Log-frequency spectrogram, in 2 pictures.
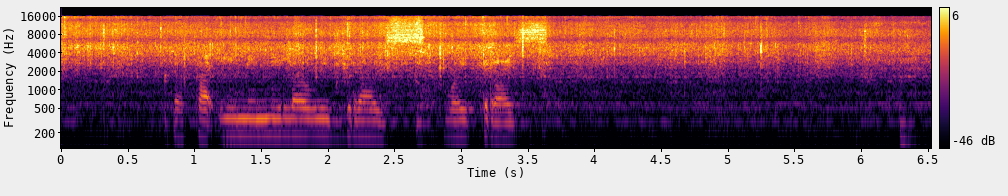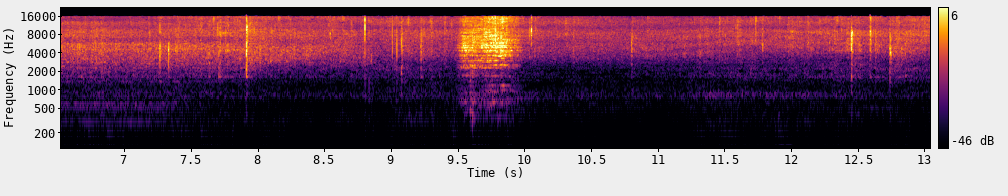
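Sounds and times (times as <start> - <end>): onion sizzling in oil: 0.0 - 13.0
spatula scraping pan: 9.5 - 10.1.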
